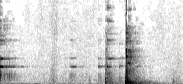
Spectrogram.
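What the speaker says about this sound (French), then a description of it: "tu veux qu'on trinque ?" Glasses clink together in a toast, a few short bright chimes in quiet surroundings, with one louder clear clink standing out near the end.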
